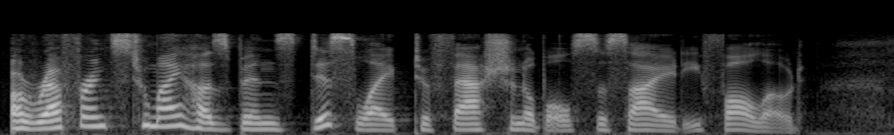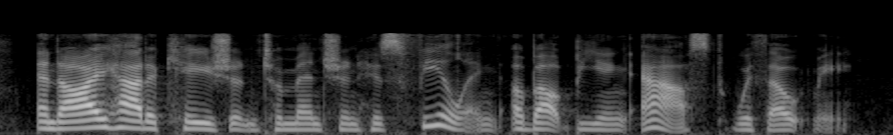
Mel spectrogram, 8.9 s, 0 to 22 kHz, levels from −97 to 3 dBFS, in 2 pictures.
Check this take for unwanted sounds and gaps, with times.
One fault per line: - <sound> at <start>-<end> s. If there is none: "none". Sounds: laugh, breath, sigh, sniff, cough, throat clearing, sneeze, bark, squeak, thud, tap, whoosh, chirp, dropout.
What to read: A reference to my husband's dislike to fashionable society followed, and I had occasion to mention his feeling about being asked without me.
none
